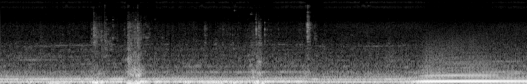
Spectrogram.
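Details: Ford Torino with turbo inline six, driving after the new exhaust system: deep, smooth drone rising cleanly with revs, no rasp or leak, much quieter; normal exhaust note.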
